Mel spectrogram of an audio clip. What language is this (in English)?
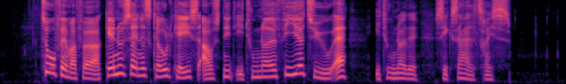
Danish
